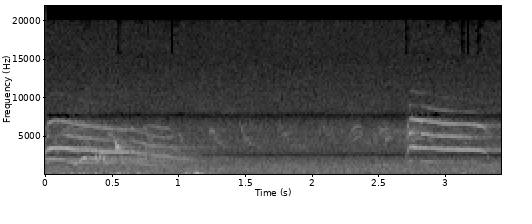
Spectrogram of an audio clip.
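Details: Common buzzard, one of a pair calling to each other with drawn-out peee peee cries: slurred, descending whistles with harmonics in the first second, another cry near the end, and soft low thumps beneath.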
